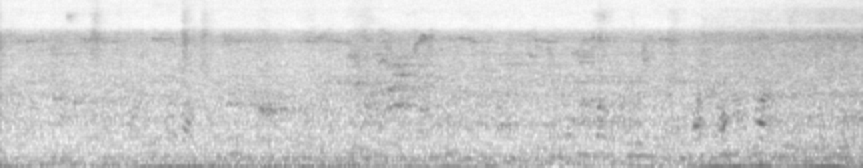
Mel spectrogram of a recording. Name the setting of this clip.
residential area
